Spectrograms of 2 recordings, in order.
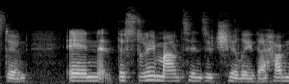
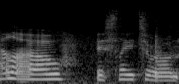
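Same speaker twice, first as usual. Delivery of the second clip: soft, worn-out, weary, tired voice; 5 semitones higher, 6 dB quieter than usual. Coming back later to give an update as promised, in a tired voice. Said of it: "I sound so tired".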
